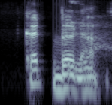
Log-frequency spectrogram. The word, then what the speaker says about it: Köttbullar: Ja, und dort habe ich gelernt und ich prahle bei jedem IKEA-Besuch mit meinem Wissen, dass ein K wie ein SCH ausgesprochen wird. – Ein K wie ein, ja, ja, ja. Ja, ja. – Indem ich selbstverständlich Köttbullar bestelle. Köttböller, so heißt das richtig.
